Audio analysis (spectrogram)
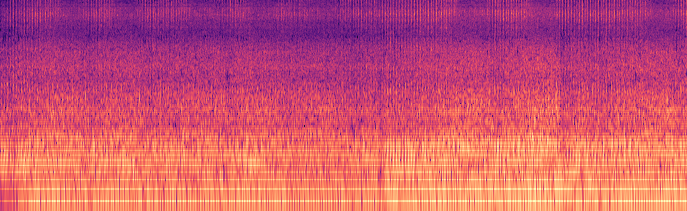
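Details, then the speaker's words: Husqvarna mower that wouldn't start cold, new carburettor fitted, running on the bench before an air filter change: runs steadily, then a brief hiccup and oil sprays from the uncovered breather (emissions) tube; cause not yet found. "I Was preparing to replace the air filter when the engine sort of had a hiccup and then started to spray oil from the emissions tube"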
